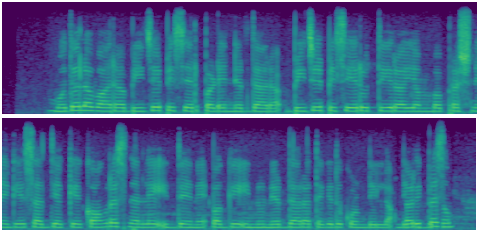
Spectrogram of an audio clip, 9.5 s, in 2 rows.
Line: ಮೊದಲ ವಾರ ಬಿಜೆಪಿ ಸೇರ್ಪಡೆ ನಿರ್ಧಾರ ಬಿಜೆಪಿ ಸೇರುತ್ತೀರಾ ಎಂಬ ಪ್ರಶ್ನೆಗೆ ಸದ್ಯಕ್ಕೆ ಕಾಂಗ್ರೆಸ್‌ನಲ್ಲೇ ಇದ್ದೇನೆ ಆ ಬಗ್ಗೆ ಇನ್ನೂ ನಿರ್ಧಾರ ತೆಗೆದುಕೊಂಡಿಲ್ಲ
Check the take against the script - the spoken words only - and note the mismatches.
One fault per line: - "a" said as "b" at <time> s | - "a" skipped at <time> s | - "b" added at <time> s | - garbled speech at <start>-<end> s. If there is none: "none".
- "ಆ" skipped at 6.8 s
- garbled speech at 8.7-9.3 s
